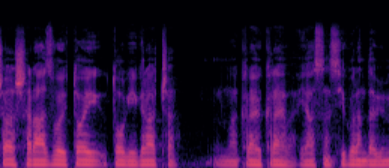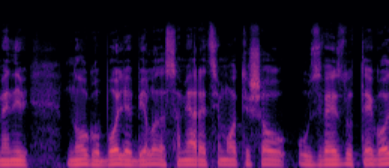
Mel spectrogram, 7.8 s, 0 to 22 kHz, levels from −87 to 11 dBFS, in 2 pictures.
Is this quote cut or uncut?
uncut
